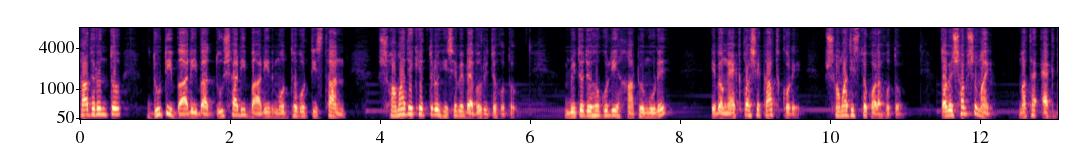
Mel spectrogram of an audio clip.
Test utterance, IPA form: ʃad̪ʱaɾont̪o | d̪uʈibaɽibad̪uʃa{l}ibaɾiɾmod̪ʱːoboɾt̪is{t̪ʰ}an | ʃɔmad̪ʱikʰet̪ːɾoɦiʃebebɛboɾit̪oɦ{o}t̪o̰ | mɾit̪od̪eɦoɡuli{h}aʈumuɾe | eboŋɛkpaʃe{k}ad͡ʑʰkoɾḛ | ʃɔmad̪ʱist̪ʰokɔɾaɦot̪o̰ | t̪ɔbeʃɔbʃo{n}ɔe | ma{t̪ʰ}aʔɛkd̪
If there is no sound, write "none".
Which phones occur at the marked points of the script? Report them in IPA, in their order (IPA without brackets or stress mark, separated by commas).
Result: ɾ, t̪ʰ, o, h, k, m, t̪ʰ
